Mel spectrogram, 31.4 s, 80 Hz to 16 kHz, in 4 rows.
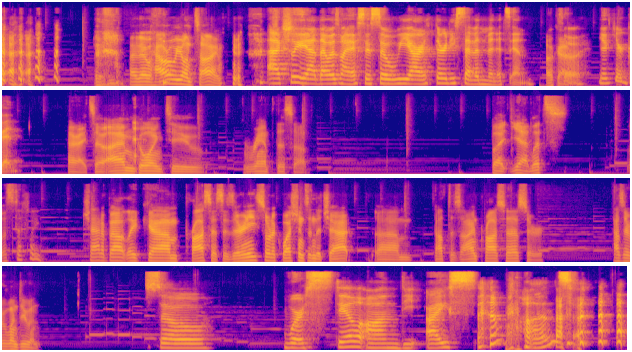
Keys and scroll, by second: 2.7 z, 4.9 a, 11.6 shift+b, 12.6 super+-, 13.3 space, 14.0 super+-, 14.4 space, 16.9 super+=, 19.5 a, 24.4 shift+b, 25.6 ], 28.9 super+z, 29.4 [.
